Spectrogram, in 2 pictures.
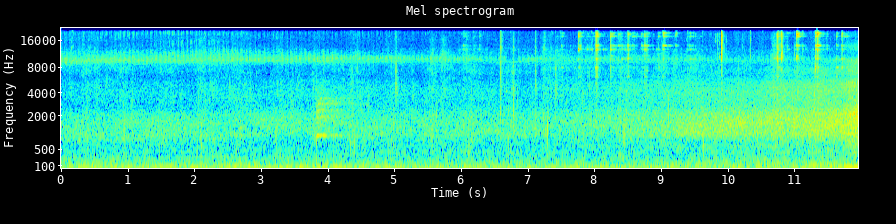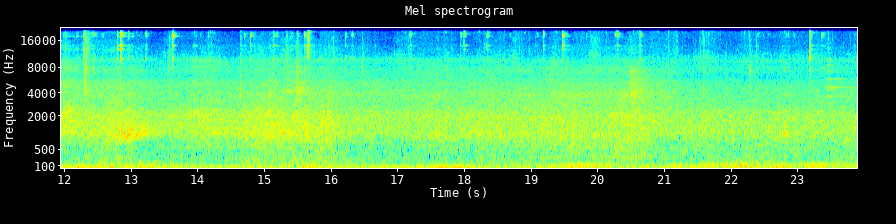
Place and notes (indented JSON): {
  "title": "Ascolto il tuo cuore, città. I listen to your heart, city. Chapter CXIII - Valentino Park in summer at sunset soundwalk and soundscape in the time of COVID19: soundwalk & soundscape",
  "date": "2020-06-30 21:15:00",
  "description": "\"Valentino Park in summer at sunset soundwalk and soundscape in the time of COVID19\": soundwalk & soundscape\nChapter CXIII of Ascolto il tuo cuore, città. I listen to your heart, city\nTuesday, June 30th 2020. San Salvario district Turin, to Valentino park and back, one hundred-twelve days after (but day fifty-eight of Phase II and day forty-five of Phase IIB and day thirty-nine of Phase IIC and day 16th of Phase III) of emergency disposition due to the epidemic of COVID19.\nStart at 9:16 p.m. end at 10:03 p.m. duration of recording 46’50”; sunset was at 9:20 p.m.\nThe entire path is associated with a synchronized GPS track recorded in the (kmz, kml, gpx) files downloadable here:",
  "latitude": "45.06",
  "longitude": "7.69",
  "altitude": "221",
  "timezone": "Europe/Rome"
}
